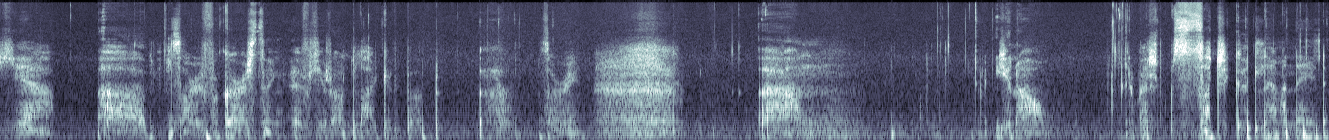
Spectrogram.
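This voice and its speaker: Someone is whispering at a fairly slow pace with long, frequent pauses, over noticeable background noise. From Germany. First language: German. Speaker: ASMR youtuber. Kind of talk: ASMR casual talk. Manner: soft-spoken; halting. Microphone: poor microphone setup.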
